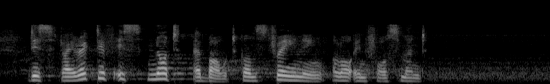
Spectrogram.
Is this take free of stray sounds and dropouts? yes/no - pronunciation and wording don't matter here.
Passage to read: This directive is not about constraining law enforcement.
yes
